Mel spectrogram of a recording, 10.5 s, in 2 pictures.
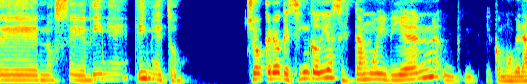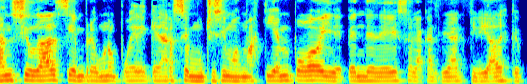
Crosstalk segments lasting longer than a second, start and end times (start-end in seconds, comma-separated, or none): none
